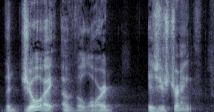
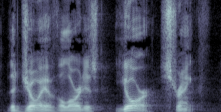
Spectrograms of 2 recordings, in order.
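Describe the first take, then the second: First: "joy" leaned on, rest follows after a pause; stress on JOY. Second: "your" raised and set apart; stress on YOUR. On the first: Preacher contrasting readings of the same phrase, stress on "joy". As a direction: punch "joy", then pause after "Lord". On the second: Preacher contrasting readings of the same phrase, stress on "your". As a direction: hit "your" and let it stand out. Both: Shown as a demonstration. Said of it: "Did you hear the difference?".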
